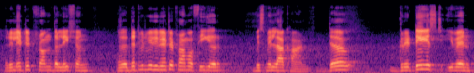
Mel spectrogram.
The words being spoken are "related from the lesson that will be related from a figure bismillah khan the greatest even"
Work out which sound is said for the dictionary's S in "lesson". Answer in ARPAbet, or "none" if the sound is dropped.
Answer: SH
